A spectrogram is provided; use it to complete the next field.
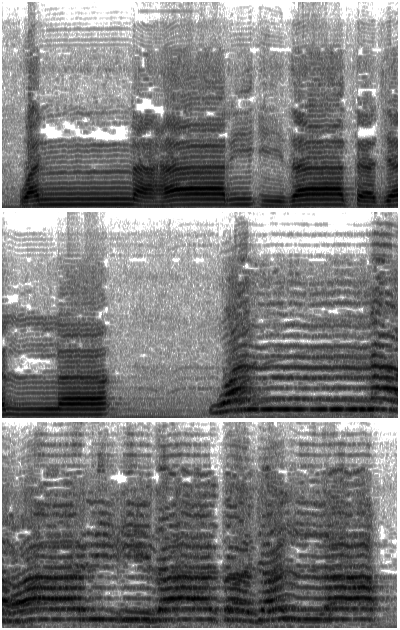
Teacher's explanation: را کے نیچے زیر ہے، اس کو باریک پڑھیں گے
